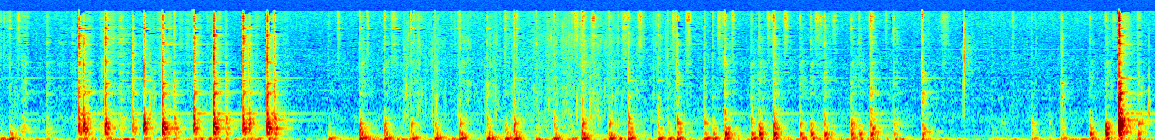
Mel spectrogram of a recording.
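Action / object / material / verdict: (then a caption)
tap / metal lid of a rack-mount audio compressor / sheet metal / none. Fingertips tap rapidly on the black metal top lid of a long rack-mount audio compressor with a silver front panel and knobs, which is lying on a cloth. The taps are quick, dull, low knocks that die away almost at once. The tapping pauses briefly twice, and one louder tap comes near the end.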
